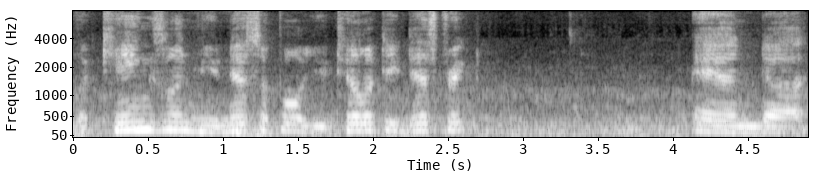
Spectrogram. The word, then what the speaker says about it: Kingsland: uh again this is Kingsland Texas one word k-i-n-g-s-l-a-n-d the people up here just call it Kingsland pronounce it King's land they just kind of bunch it all together and call it Kingsland and uh we've got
